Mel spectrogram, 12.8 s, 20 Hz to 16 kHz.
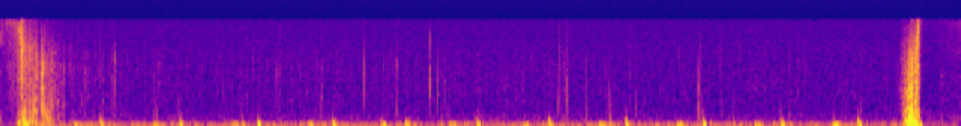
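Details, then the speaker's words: Self-recorded heartbeat through a phone: steady, regular low thumps at about 60 a minute, with handling bumps at the start and end. A calm, normal resting heartbeat. "This is me listening to my heartbeat through my phone."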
